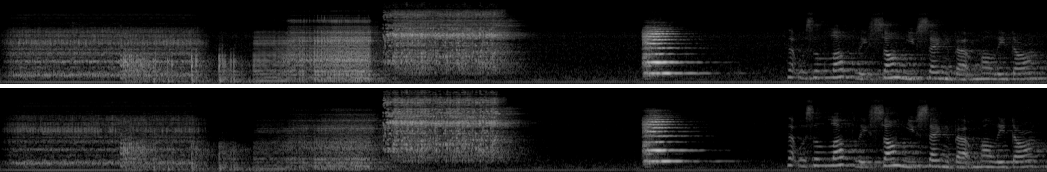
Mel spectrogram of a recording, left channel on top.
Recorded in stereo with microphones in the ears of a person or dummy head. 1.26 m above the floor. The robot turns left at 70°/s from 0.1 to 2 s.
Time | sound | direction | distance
1.2 | a cupboard door | 175° left | 0.8 m
3.8 | a buzzer | 15° right (ahead or behind) | 3 m
6.4 | a violin | 5° left (ahead or behind) | 0.7 m
7.9 | a woman speaking | 15° right (ahead or behind) | 1.3 m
